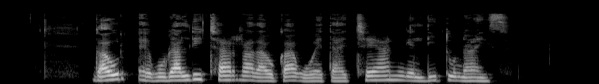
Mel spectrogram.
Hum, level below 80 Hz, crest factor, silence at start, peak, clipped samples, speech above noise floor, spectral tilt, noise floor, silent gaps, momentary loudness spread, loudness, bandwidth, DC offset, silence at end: none; -76 dBFS; 20 dB; 0.95 s; -4 dBFS; under 0.1%; 50 dB; -5.5 dB/octave; -71 dBFS; none; 11 LU; -22 LUFS; 11.5 kHz; under 0.1%; 0.95 s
